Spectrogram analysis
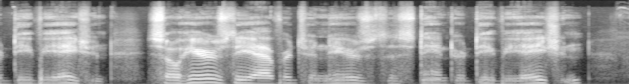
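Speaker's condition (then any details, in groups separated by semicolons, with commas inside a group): ALS; abnormally slow voice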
